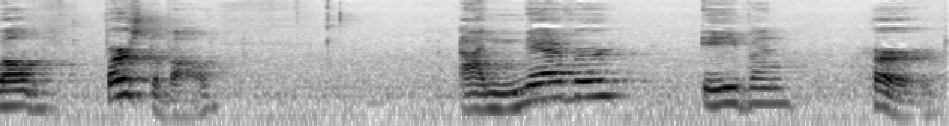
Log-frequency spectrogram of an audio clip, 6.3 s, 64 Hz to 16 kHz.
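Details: Man with aphasia after a stroke, diagnosed 26 months earlier at about age 61; initially unable to talk, write or communicate; now relearning speech, reports mixing up words and slowing down to avoid slurring; aphasia.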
